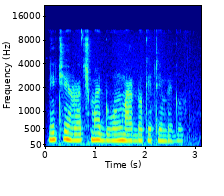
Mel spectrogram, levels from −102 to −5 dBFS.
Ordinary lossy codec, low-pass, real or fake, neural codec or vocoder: none; 10.8 kHz; real; none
